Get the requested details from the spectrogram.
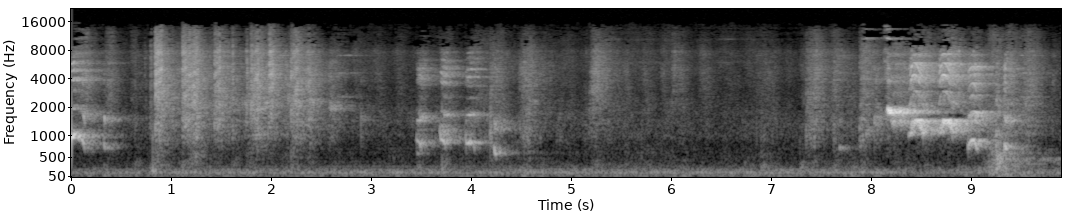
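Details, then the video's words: Six Labrador Retriever puppies at play in an indoor puppy room; brief high whimpers and yips early on, shuffling and scratching through the middle, then a louder burst of whining squeals near the end. "Labrador puppies at play!"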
